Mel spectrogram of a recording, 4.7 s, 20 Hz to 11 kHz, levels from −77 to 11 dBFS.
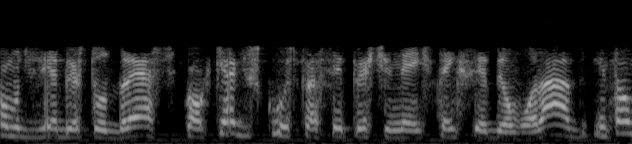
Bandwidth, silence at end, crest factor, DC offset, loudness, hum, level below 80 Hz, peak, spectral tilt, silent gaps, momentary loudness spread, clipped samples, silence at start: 7.4 kHz; 0 s; 18 dB; under 0.1%; -25 LUFS; none; -76 dBFS; -8 dBFS; -4.5 dB/octave; none; 8 LU; under 0.1%; 0 s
